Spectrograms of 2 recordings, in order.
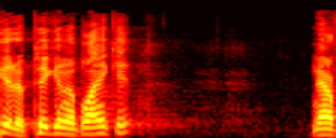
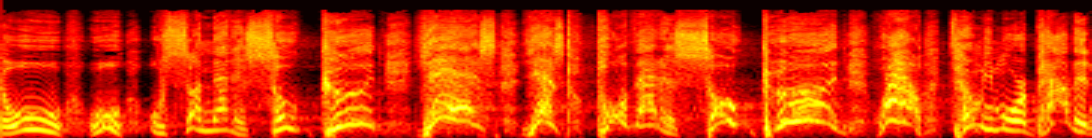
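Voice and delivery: excited dad; 11 semitones higher, slower than usual. Retold or imitated. Dad praising his son's Bible lesson, thrilled and high. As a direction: gush over the son's lesson. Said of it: "And I say".

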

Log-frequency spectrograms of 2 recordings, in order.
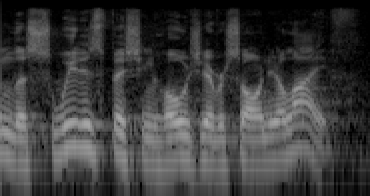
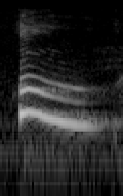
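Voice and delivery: high, loud cheer; excited high whoop; victory whoop; 6 dB louder than usual. Retold or imitated. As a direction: whoop like you just won. Celebrating catching the biggest fish.

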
